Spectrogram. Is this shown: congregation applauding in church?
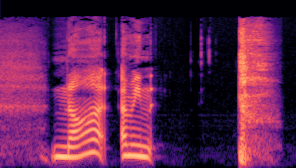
no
